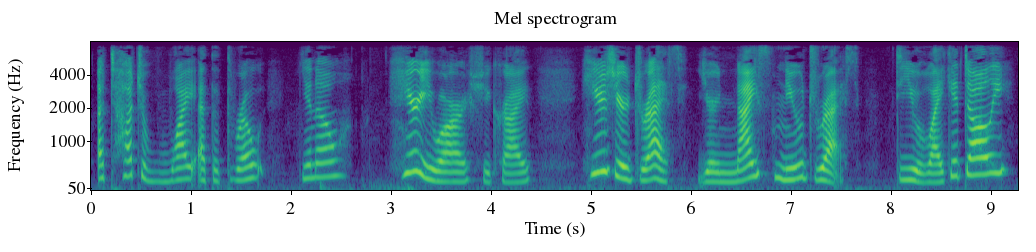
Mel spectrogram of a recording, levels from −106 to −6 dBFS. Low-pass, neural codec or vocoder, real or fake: 7.2 kHz; none; real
